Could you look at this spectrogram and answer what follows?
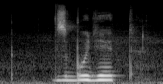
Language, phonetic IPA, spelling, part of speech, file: Czech, [ˈvzbuɟɪt], vzbudit, verb, Cs-vzbudit.ogg
- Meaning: 1. to awake 2. to arouse, to provoke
